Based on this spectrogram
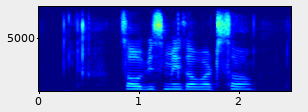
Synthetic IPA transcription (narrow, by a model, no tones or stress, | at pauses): t͡sʌwbismeɡawaʈt͡sʰʌ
